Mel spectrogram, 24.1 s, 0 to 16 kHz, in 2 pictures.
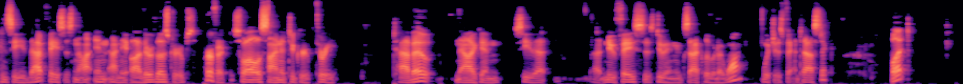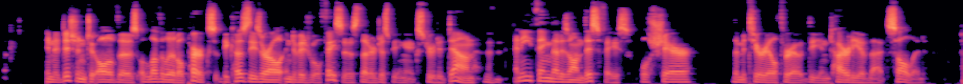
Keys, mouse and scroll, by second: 0.6 click, 2.6 click, 3.3 click, 4.6 Tab, 5.6 click, 9.0 click, 10.2 click, 11.8 middle click.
